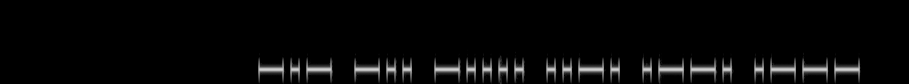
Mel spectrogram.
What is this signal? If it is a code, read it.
Morse code, heard as a keyed tone, about 15 wpm, 700 Hz. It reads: KD6FPJ
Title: USA Call Signs - 6 Characters - Repeated 3x - 15wpm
